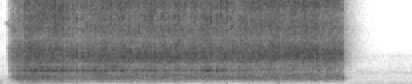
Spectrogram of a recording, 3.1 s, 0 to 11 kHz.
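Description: A power driver or ratchet spins loose a factory-installed fastener on the oil pump of a 2025 Harley-Davidson Road Glide 117. It gives one loud, close, continuous whirring burst of about two and a half seconds, then stops abruptly.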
